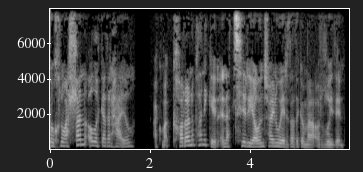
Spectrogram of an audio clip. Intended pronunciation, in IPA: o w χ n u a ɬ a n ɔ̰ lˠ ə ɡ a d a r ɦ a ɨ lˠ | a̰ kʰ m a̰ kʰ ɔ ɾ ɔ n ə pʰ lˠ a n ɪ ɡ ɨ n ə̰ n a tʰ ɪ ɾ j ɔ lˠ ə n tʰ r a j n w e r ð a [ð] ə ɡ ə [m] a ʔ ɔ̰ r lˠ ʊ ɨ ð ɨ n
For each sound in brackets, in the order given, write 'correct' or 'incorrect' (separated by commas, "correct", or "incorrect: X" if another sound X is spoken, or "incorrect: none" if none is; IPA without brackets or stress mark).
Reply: correct, correct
